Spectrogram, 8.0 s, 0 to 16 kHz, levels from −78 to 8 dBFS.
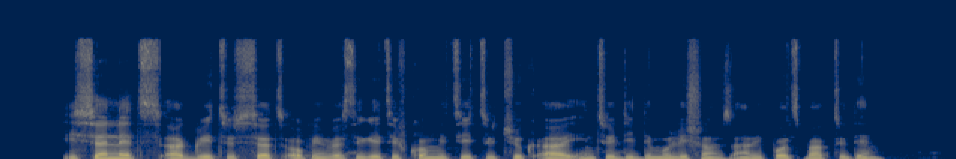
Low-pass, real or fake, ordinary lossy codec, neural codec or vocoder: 14.4 kHz; real; none; none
